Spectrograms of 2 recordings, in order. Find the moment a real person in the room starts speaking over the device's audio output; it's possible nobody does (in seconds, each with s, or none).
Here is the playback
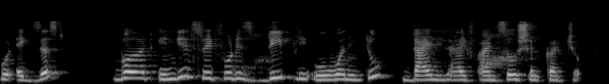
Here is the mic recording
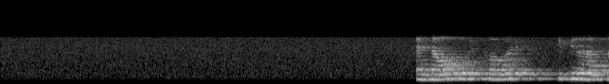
4.2 s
